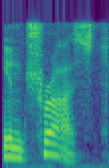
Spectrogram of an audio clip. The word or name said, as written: intrust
